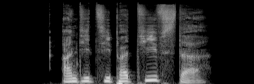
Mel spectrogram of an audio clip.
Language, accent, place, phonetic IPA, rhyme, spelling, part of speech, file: German, Germany, Berlin, [antit͡sipaˈtiːfstɐ], -iːfstɐ, antizipativster, adjective, De-antizipativster.ogg
- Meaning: inflection of antizipativ: 1. strong/mixed nominative masculine singular superlative degree 2. strong genitive/dative feminine singular superlative degree 3. strong genitive plural superlative degree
